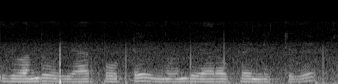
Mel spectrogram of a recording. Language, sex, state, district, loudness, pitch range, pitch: Tamil, male, Tamil Nadu, Chennai, -23 LUFS, 125-135 Hz, 130 Hz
